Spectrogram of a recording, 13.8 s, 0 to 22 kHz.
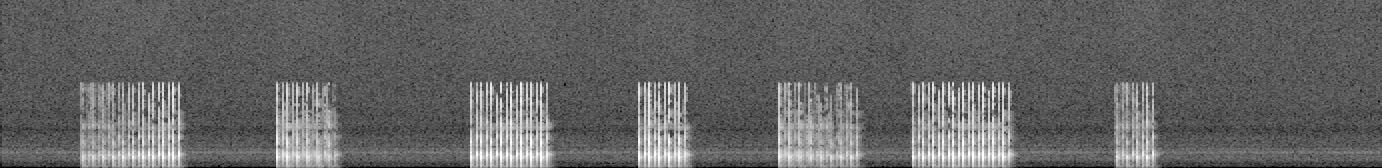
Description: Pulse dialling, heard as clicks on a phone line, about 10 pulses a second. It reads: 0 6 8 5 8 0 4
